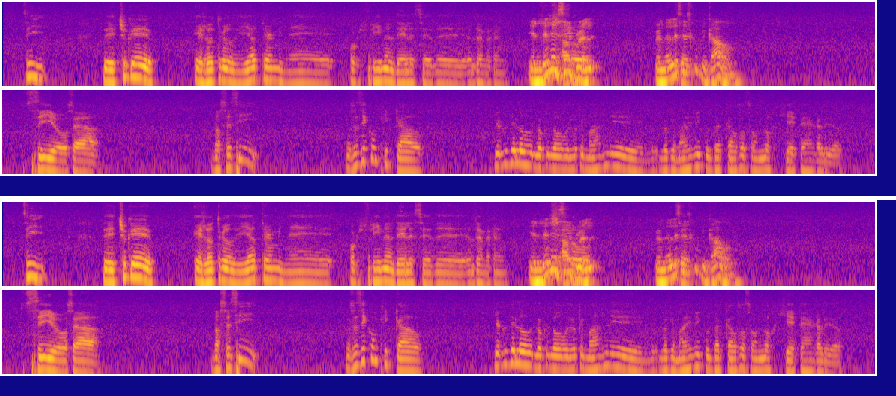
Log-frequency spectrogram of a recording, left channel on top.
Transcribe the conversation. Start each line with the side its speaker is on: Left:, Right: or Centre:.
Right: Sí, de hecho que el otro día terminé por fin el DLC de Elden Ring.
Left: El D L
Right: Shadow,
Left: C pero el, pero el D L
Right: sí,
Left: C es complicado.
Right: sí, o sea, no sé si, no sé si complicado. Yo creo que lo, lo, que- lo, lo que más le, lo, lo que más dificultad causa son los jefes en realidad.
